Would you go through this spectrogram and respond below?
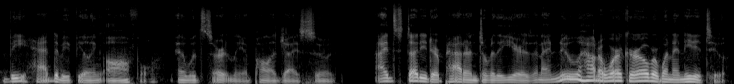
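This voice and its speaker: A man's voice: fairly low pitch, sing-song, fast, creaky, mellow, dry recording, studio quality. A man reading a scripted first-person story as its narrator. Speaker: narrator of fan fiction.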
